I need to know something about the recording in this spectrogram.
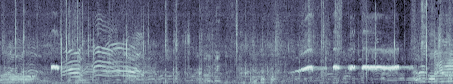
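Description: A referee blows a whistle in short, sharp blasts.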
